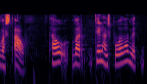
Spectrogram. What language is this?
Icelandic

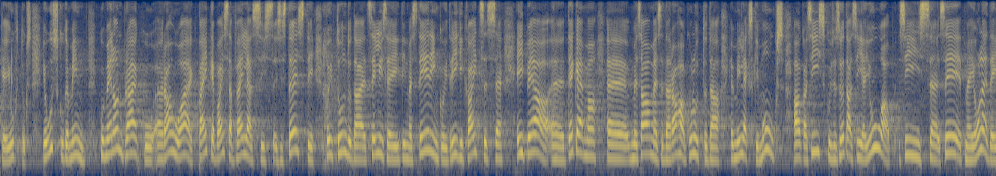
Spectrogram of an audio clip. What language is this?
Estonian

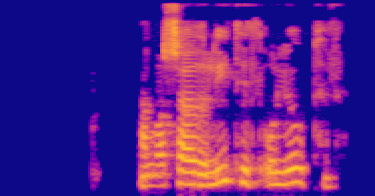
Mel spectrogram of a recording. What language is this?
Icelandic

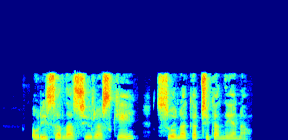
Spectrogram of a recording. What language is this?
Basque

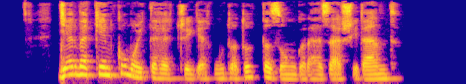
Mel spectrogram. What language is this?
Hungarian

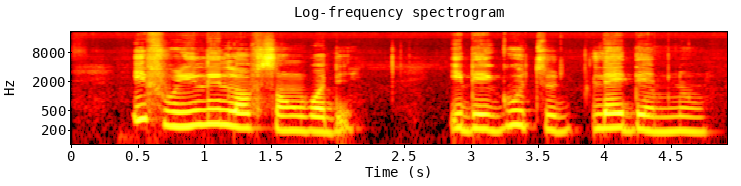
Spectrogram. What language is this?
Nigerian Pidgin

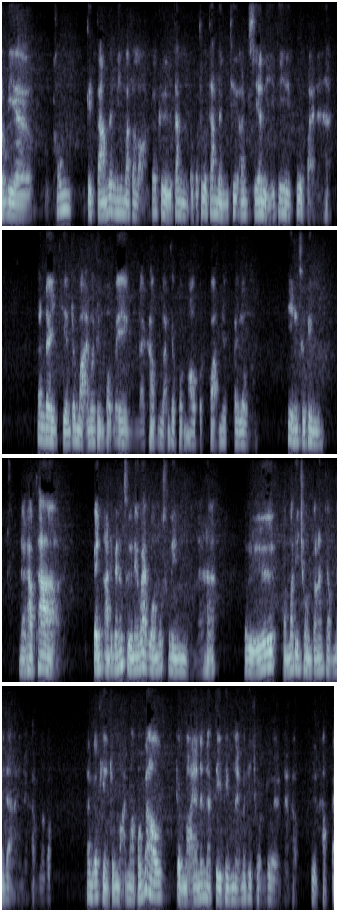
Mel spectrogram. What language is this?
Thai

